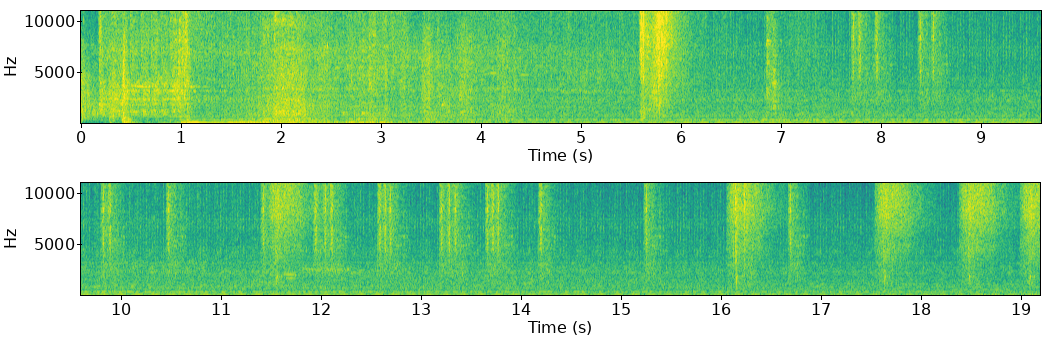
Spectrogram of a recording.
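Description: A truck engine starts and rumbles steadily.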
